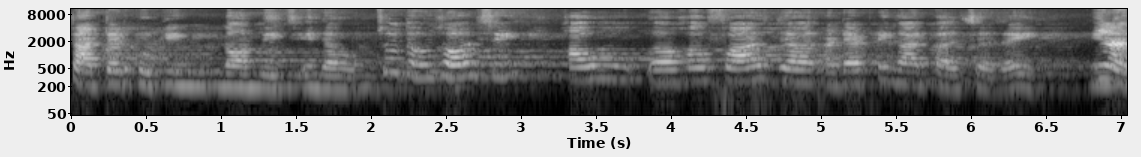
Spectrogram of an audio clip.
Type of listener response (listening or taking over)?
taking over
